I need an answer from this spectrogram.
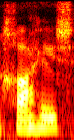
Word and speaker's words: ख्वाहिश: जिसमें जैसे for example एक वर्ड ख्वाहिश है। तो यहां पर हमारा जो वाऊ है यह साइलेंट है।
